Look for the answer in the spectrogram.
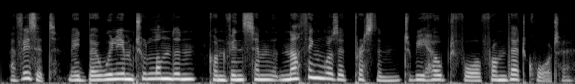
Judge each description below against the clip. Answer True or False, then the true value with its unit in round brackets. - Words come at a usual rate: False (220 wpm)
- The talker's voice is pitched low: False (215 Hz)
